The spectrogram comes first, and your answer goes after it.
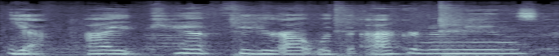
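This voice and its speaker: A woman's voice: sits high, level tone, moderate pace, vocal fry. An actress playing a wary, resolute female informant who speaks in an understated, matter-of-fact way in an audio drama.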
